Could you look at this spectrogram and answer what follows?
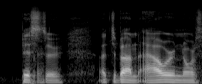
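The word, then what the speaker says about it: Bicester: in that they were in bister it's not spelled like that it's b i c e s e r that's so odd bister that's about an hour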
